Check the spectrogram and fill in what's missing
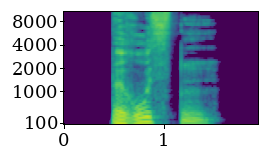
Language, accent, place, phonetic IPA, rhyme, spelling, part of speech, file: German, Germany, Berlin, [bəˈʁuːstn̩], -uːstn̩, berußten, adjective / verb, De-berußten.ogg
- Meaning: inflection of berußen: 1. first/third-person plural preterite 2. first/third-person plural subjunctive II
